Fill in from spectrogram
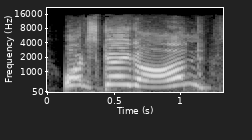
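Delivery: very high, loud shout. Acted. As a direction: call out it from the audience. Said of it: "shouted someone in the audience".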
